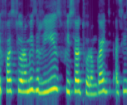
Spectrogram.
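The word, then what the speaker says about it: Riesz: आज की first theorem is रीज Fisher theorem. Guys ऐसी साइलेंट हियर।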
